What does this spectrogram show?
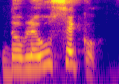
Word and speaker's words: WCeco: gran gran nombre Porque escribe wc y después la palabra eco Entonces se pronuncia de W seco correcto Así es es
